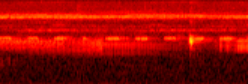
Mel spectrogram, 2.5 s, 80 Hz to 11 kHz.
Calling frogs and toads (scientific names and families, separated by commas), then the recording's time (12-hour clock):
Pithecopus azureus (Hylidae)
12:45am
